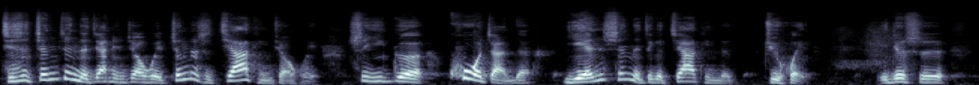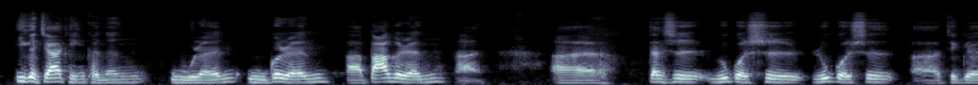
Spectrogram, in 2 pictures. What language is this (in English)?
Chinese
